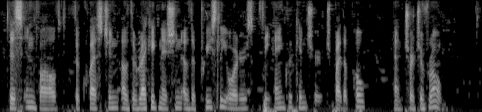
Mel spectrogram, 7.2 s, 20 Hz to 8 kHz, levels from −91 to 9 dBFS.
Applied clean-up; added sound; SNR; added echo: classical method spectral subtraction.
